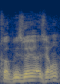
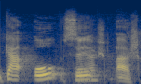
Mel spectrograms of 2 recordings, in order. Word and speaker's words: Koch: Alors lui, Robert Koch, je crois que ça se prononce Koch, c'est K-O-C-H, Koch.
